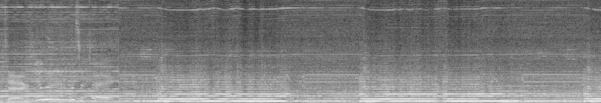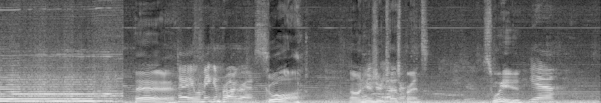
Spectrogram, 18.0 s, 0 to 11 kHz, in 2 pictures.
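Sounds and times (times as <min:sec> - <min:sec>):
voice with sliding pitch: 0:00.0 - 0:01.8
cnc mill motors whining: 0:00.0 - 0:11.0.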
